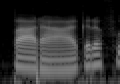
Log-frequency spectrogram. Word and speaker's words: parágrafo: pegar aqui no parágrafo parágrafo ele é uma proparoxítona porque ó fograr a parágrafo foi a última gralha pelo última irá é o antepenúltimo então gra é a sílaba mais forte de toda a palavra proparoxítona é acentuada por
